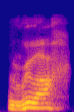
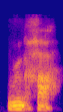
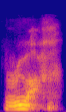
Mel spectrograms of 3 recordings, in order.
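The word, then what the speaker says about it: רוח: Uh, and what that indicates is that that vowel is actually pronounced before the final consonant, which is why we pronounce this as ruach and not rucha. It's ruach.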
